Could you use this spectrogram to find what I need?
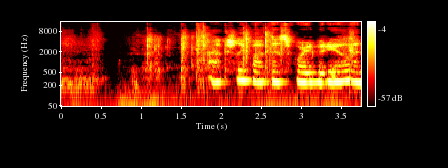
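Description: A plastic bag crinkles close by.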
